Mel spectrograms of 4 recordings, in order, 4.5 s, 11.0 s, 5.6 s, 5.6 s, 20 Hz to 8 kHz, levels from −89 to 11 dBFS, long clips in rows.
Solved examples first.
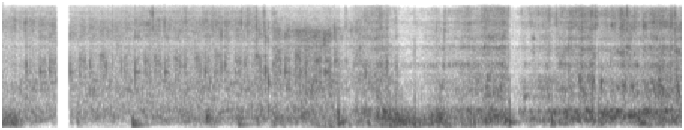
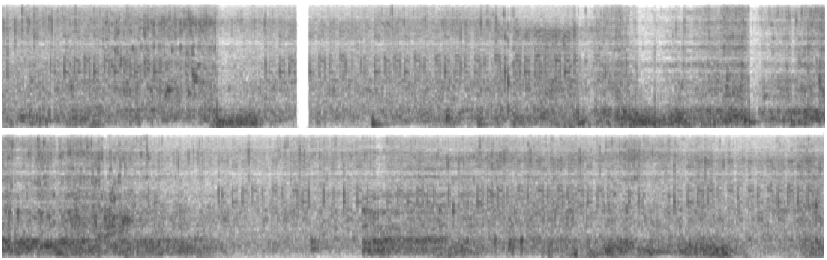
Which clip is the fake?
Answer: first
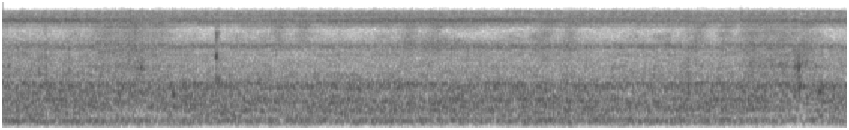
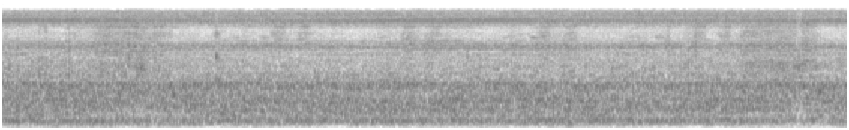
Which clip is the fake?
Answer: first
